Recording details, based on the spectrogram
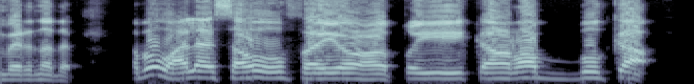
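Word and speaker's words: رَبُّكَ: അപ്പൊ വലസൗഫ യുഅ്തീക റബ്ബുക, റായുടെ ഉച്ചാരണം ശരിക്കും ശ്രദ്ധിക്കണം. നാവിന്റെ തലയല്ല, നാവിന്റെ തലയുടെ മുതുവാണ്.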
